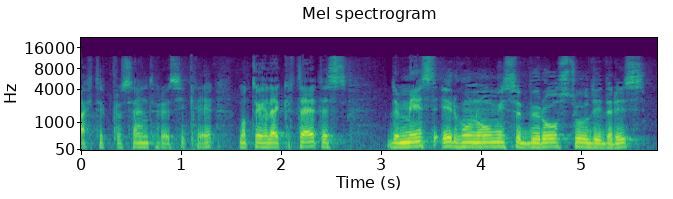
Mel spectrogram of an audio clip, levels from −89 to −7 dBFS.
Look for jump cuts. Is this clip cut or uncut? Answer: uncut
